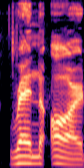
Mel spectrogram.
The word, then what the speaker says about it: Renard: is King Renard ivth Renard with the accent on the Ren and then Renard Renard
